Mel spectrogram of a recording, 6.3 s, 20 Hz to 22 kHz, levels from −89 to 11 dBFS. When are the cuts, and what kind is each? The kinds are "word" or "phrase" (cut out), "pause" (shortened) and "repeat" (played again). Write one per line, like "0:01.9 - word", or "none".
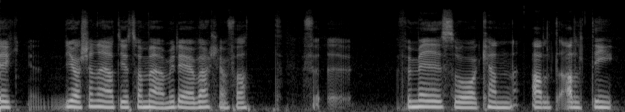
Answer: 0:02.9 - pause
0:05.2 - pause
